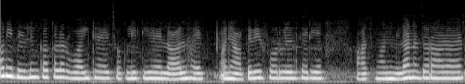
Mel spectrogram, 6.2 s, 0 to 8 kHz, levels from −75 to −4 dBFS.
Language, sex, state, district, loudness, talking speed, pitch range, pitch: Hindi, female, Himachal Pradesh, Shimla, -15 LUFS, 230 wpm, 205-225 Hz, 215 Hz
